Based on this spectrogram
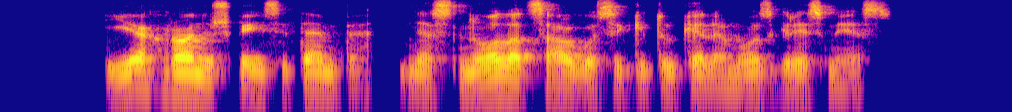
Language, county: Lithuanian, Marijampolė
